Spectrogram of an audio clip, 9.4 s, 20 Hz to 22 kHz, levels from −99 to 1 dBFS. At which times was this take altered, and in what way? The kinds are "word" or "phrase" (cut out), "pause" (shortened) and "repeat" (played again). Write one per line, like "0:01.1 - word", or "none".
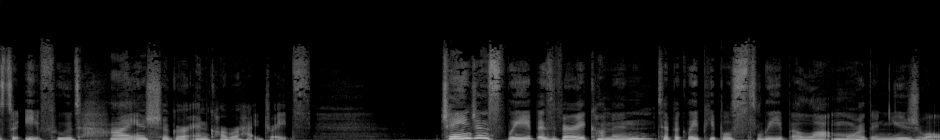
none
